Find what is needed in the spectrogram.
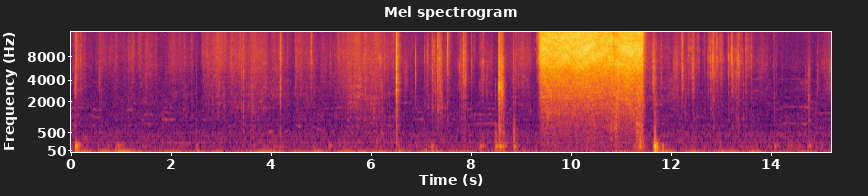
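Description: Gloved hands handling a trading-card box and its packaging: scattered small clicks and rustles, then a steady hiss lasting about two seconds as the wrapping is pulled, ending in a sharp knock.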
